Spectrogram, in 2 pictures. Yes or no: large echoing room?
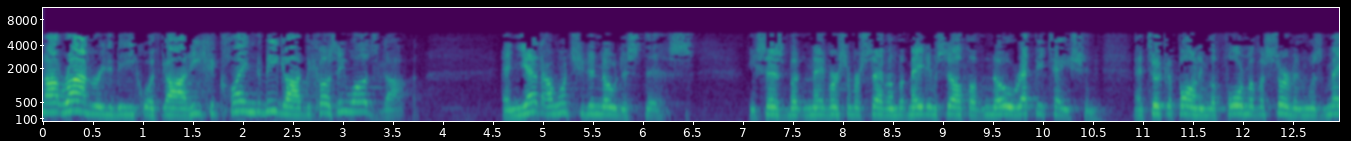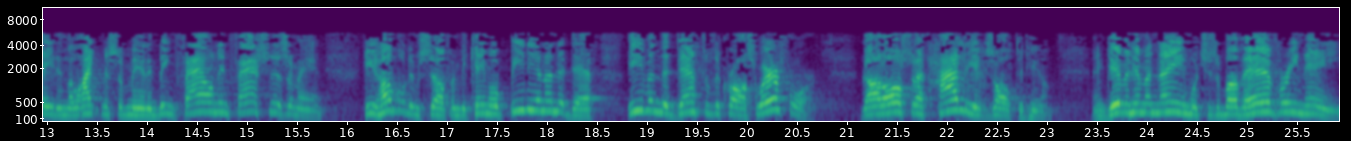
yes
